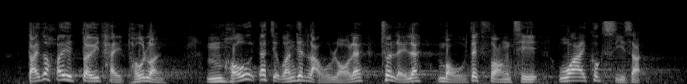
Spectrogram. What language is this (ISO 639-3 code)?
yue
